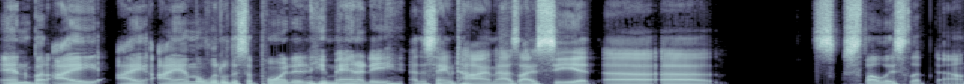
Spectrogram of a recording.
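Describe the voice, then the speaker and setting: A man's fairly low voice with vocal fry and very wide pitch swings, at a moderate pace, in a dry, close sound with no echo. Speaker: podcast host. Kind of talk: casual chat. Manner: stuttering, halting.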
